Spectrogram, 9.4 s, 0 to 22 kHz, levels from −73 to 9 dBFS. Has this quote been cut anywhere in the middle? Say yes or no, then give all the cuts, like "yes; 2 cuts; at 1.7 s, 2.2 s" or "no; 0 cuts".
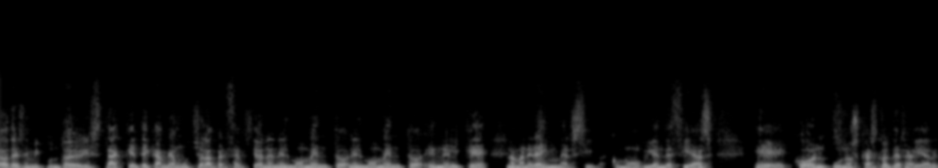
yes; 3 cuts; at 3.5 s, 5.1 s, 6.4 s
